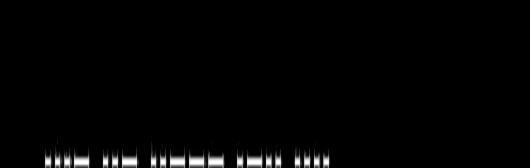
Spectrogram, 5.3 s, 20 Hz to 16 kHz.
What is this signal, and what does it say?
Morse code, heard as a keyed tone, about 25 wpm, 700 Hz. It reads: VU2LH
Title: DXCC-100 Call Signs - 5 Characters - 25wpm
